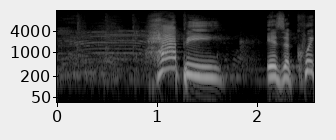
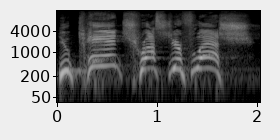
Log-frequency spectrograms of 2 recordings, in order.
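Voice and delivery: slow preaching shout; 7 semitones higher, much slower than usual. Real, not acted. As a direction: drag each word out and hit it hard. Preacher emphatic warning.

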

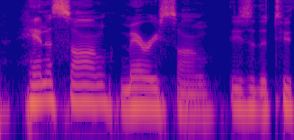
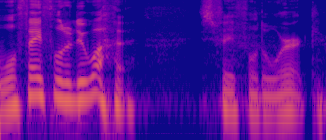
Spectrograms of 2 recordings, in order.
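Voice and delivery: ordinary talk

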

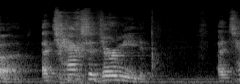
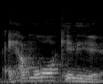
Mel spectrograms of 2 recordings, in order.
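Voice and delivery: softer mock New York accent; a quick, understated New York impression; 3 semitones lower, 6 dB quieter than usual. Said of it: "Oh, that's New York".

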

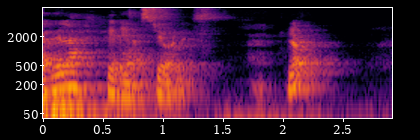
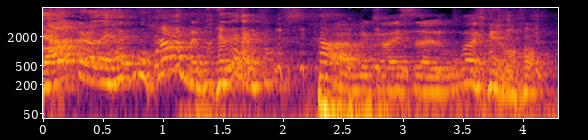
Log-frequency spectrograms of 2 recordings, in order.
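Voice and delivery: laughing protest; 4 semitones higher than usual. Real, not acted. Being pushed, laughing.

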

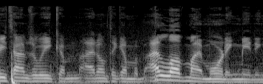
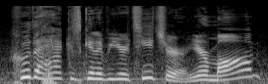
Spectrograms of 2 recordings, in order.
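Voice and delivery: incredulous dad; 8 semitones higher than usual. Retold or imitated. Father doubting son's homeschool plan, higher incredulous scoff. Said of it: "My second thought was".

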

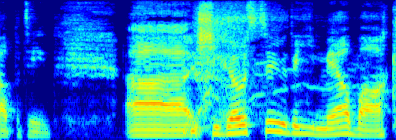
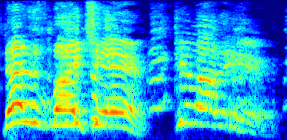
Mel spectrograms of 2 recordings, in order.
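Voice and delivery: mock outraged shout; 13 semitones higher, 4 dB louder than usual. Real, not acted. Child took the host's chair.

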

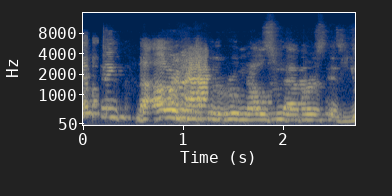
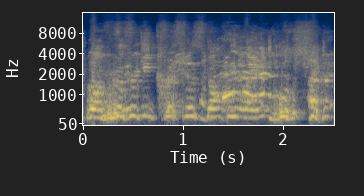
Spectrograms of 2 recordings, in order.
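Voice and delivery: raised voice breaking into laughter; laughing rant; 4 semitones higher than usual. Real, not acted. Host jokes about Chipmunks Christmas songs, laughing. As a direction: crack up while talking.

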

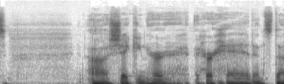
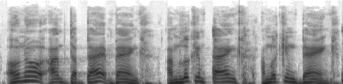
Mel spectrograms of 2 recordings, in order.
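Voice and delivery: high, flustered stammer; stuttering breakdown; 8 semitones higher than usual. Retold or imitated. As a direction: trip over the words, dropping some. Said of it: "I started stuttering".

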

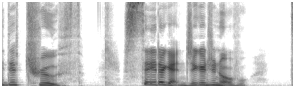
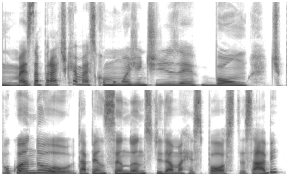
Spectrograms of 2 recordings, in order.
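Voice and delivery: normal talking voice

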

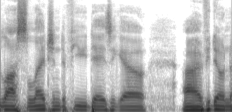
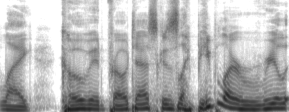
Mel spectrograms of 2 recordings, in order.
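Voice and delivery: ordinary talk, nothing marked

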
